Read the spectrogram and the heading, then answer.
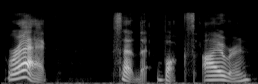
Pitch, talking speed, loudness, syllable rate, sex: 205 Hz, 115 wpm, -20 LUFS, 3.6 syllables/s, female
